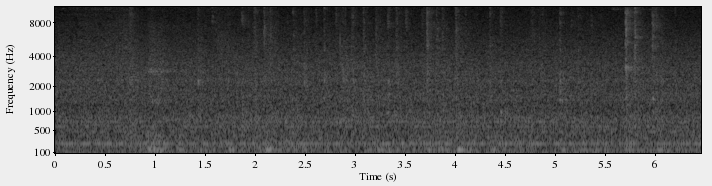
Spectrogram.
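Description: Quiet room tone with a faint steady hum and a few faint, scattered clicks of fingers handling a smartphone while its power and volume-up keys are held down to boot into recovery mode.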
